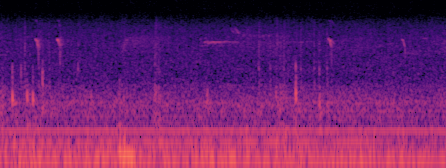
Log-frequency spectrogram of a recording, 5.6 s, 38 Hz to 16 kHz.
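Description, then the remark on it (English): A wild bird gives scattered short, high chirps and clucks, fairly faint, with irregular gaps between them, over a steady low droning hum; recorded at 8:15 a.m. on a foggy morning, the bird down the hollow to the west. “I'm pointing towards a wild bird.”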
